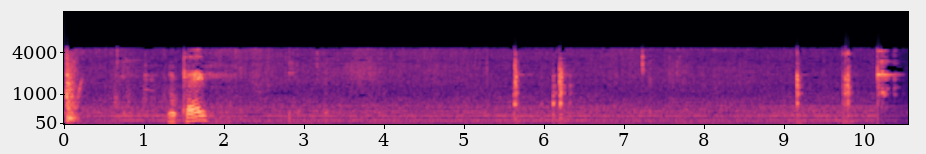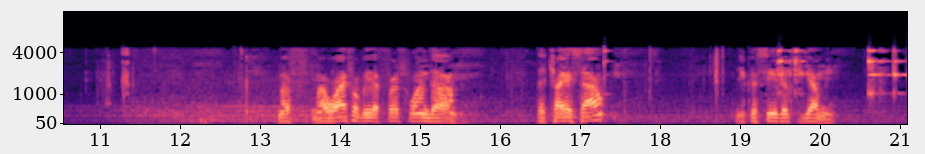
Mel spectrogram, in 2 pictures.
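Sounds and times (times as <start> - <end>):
steady low hum: 0.0 - 21.0
utensils clinking on pan and plate: 9.7 - 11.4, 19.4 - 19.9, 20.6 - 21.0.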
